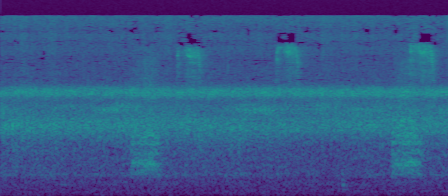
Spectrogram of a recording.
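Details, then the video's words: Owl chick giving its 'pish, pish' begging calls: three short, hissy, high-pitched bursts, about one every second or so, with two lower breathy rushes of sound, over a steady background hiss. "フクロウ ピシュと鳴くヒナ鳥"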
